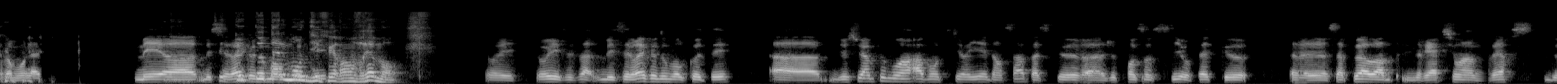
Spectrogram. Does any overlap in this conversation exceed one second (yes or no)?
yes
